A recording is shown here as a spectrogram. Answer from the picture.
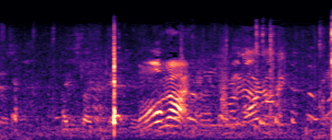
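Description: A single sharp pop about a second and a half in, a pitched baseball smacking into the catcher's mitt. Voices call out across the field afterwards.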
